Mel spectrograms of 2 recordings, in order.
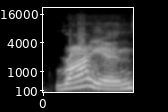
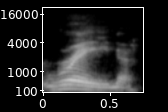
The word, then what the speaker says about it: Ryan: Ryan, spelled R-Y-A-N, was very difficult for my mother to pronounce, and she kept pronouncing her Rain.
